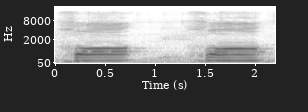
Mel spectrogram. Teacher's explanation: গলার শেষ ভাগ থেকে আমরা এই অক্ষরটা উচ্চারণ করব। খ। এক আলিফ টান হবে, মোটা আওয়াজে উচ্চারণ হবে।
